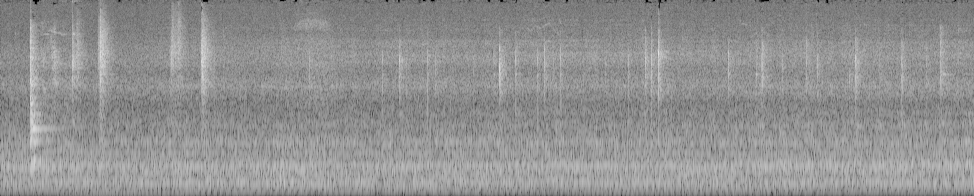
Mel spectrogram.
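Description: Electric motor of a homemade radial drill running steadily with an even hum, with a few sharp clicks in the first seconds and lighter ticks after as the handwheel on the drill head is worked.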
